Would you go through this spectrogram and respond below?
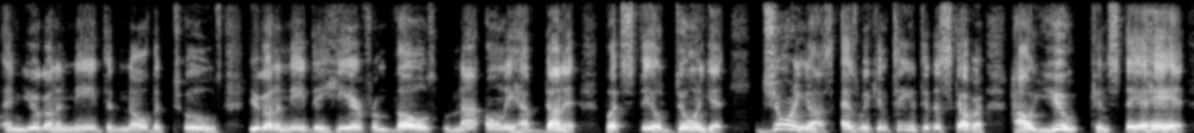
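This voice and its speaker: A man's voice: fairly high pitch, unhurried, dark tone. A man hosting a church broadcast interview, emphatic and preacherly, laughing often as he talks. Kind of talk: enthusiastic interview host.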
